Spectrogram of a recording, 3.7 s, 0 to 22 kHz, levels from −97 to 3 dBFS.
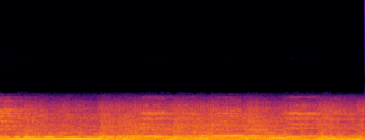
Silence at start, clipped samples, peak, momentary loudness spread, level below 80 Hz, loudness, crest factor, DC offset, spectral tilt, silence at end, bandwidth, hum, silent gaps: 0 s; under 0.1%; -8 dBFS; 2 LU; -36 dBFS; -16 LUFS; 8 dB; 0.2%; -6 dB/octave; 0 s; 7.2 kHz; none; none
